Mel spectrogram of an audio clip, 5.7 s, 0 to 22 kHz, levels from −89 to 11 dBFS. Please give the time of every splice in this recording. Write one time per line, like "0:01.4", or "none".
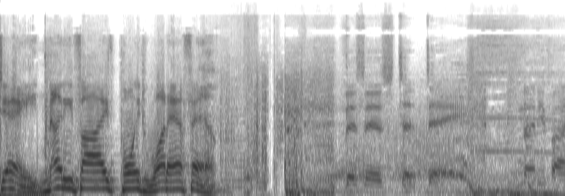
0:02.3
